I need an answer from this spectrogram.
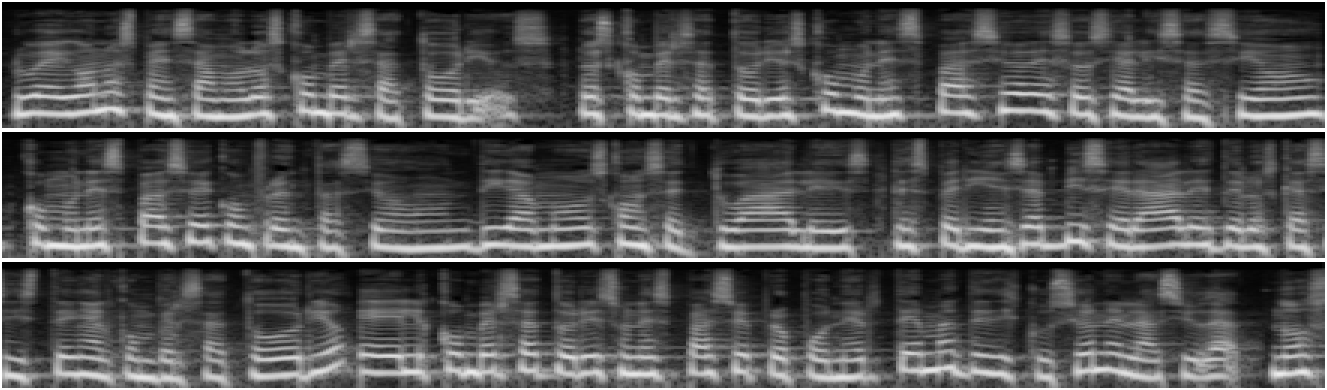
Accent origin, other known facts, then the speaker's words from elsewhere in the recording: Cartagena, Bolívar, Colombia; Soy de Cartagena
